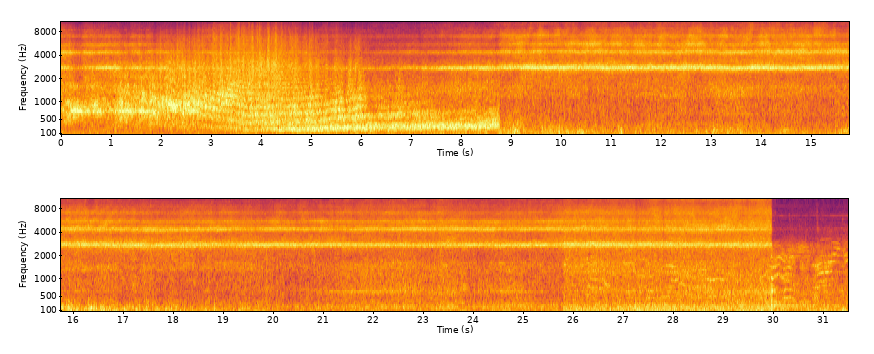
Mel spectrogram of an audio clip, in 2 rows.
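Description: Military jet fighter making a low fly-by, its engine noise sweeping down in pitch as it passes, a few seconds in. A steady high jet engine whine follows, from an F-16 running on the ground.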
